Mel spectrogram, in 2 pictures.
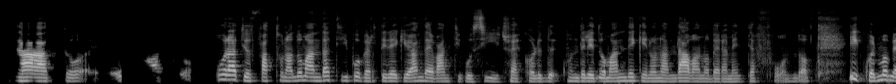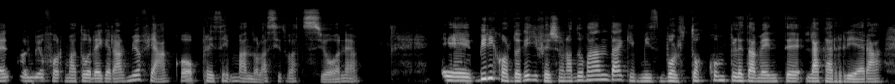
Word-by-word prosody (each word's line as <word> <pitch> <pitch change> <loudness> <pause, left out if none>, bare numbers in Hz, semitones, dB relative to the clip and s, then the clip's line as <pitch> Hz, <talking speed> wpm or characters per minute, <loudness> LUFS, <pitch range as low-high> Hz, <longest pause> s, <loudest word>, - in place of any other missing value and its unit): Esatto. 160 -2 +6
Esatto. - - -12 0.2
Ora 220 -1 +5
ti 200 - -4
ho - - 0
fatto 170 +2 -3
una 160 -2 -1
domanda 180 +1 +1
tipo, 180 -2 -7
per 155 -2 -5
dire 155 0 -2
che 155 - -7
io 150 - +2
andai 160 -1 0
avanti 145 -1 -3
così, 140 +1 -6
cioè 140 0 -5
con 140 0 -6
le 145 - -4
d 150 - -6
con 155 -1 -8
delle 150 -1 +1
domande 155 +3 -1
che 160 -3 -4
non 145 0 -3
andavano 140 -1 +1
veramente 135 +1 -6
a - - -6
fondo. 145 - -9 0.4
In - - +2
quel 170 -1 0
momento 175 -5 0
il 160 - -2
mio 165 0 -2
formatore 150 -1 -1
che - - -4
era 140 0 0
al 145 - -3
mio 210 +5 0
fianco, 125 - -2
prese 145 - -5
in 150 - -8
mano 135 -4 -4
la - - -6
situazione. - - -3 0.7
E 180 -3 +5
mi 260 - +8
ricordo 180 - +4
che 205 - +3
gli 205 - -3
fece 155 -2 +2
una 165 0 -1
domanda 210 +4 +2
che 170 -5 -6
mi 155 +1 -1
svoltò 155 +2 0
completamente 155 -6 +2
la 145 -1 +5
carriera, 135 -2 +1
155 Hz, 200 wpm, -26 LUFS, 145-175 Hz, 0.7 s, mi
